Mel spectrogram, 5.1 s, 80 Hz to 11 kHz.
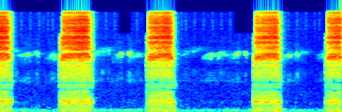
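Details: Barn owlets at night in a nest box, 27 March 2024, passing a vole between them; steady rasping screeches, about half a second each, five in a row with soft twitters between.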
